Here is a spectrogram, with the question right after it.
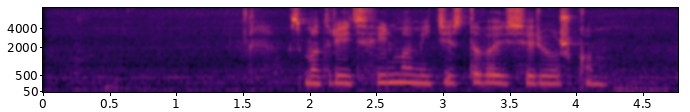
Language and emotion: Russian, neutral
